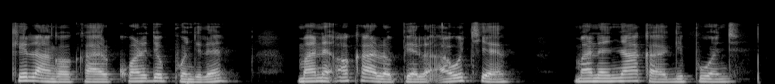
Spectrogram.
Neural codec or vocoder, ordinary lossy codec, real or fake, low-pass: none; none; real; 7.2 kHz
